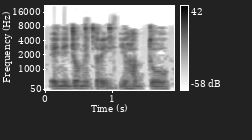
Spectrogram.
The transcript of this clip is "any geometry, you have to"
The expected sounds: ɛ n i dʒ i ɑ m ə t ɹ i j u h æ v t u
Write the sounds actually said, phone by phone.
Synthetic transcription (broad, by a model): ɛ n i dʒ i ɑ m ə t ɹ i j u h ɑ b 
